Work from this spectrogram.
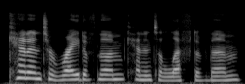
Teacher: Notice how there's a strong emphasis at the beginning of each foot. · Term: trochees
